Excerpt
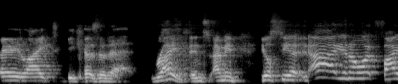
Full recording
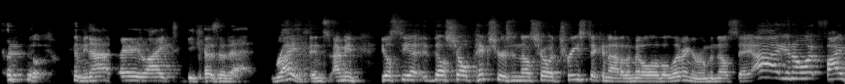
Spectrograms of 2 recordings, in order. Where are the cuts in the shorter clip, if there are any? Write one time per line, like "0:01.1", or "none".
0:03.1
